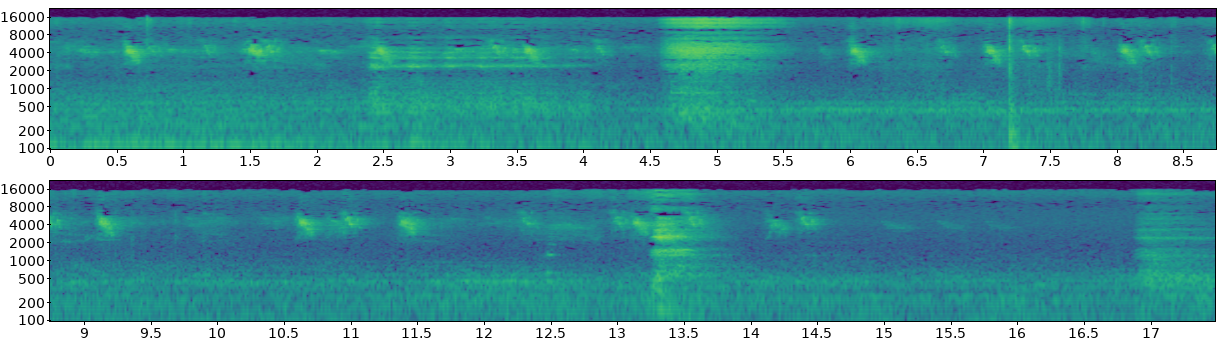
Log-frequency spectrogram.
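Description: Small birds chirping: short, high chirps repeating on and off over steady outdoor background noise. A low rumble in the first couple of seconds, and two short bursts of noise, about five and thirteen seconds in.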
